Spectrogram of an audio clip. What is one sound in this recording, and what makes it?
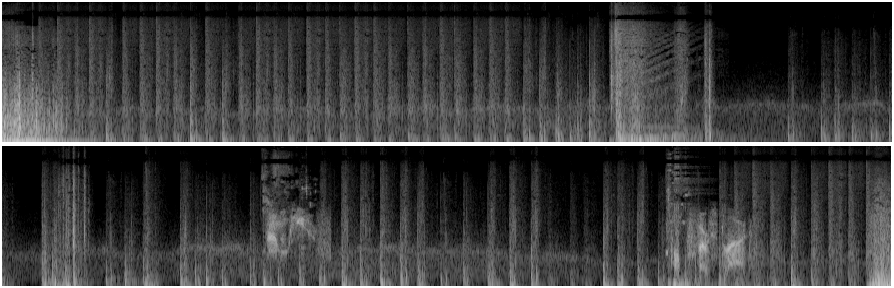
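Quick footsteps crunch steadily over hard ground.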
